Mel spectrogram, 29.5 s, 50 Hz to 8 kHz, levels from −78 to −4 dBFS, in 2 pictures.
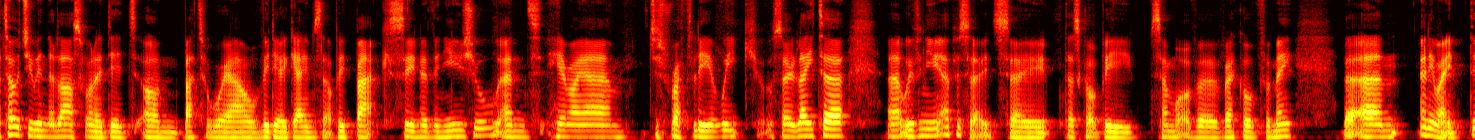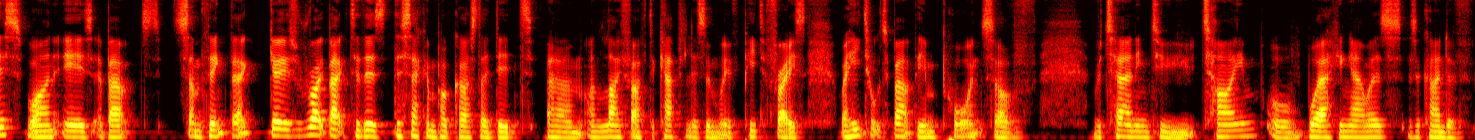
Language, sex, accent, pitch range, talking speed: English, male, British, 115-130 Hz, 185 wpm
